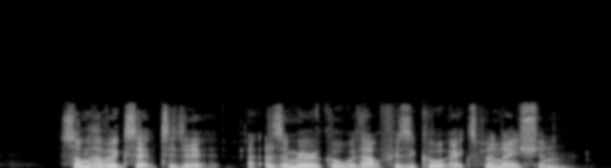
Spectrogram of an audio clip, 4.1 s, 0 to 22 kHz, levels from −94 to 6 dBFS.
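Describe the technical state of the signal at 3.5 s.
At 3.5 s the speech is intact, with no fault present, only the ordinary coding character and limited top end of the call path it travelled through.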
